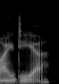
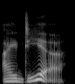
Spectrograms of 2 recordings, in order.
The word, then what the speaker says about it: idea: Now, let's look at I have no idea. The word idea, how do you pronounce it? It is idea. 3 syllables. Good. I-D. Ah. Let's say it slowly together. I-D-ah. I-D-A. Idea.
